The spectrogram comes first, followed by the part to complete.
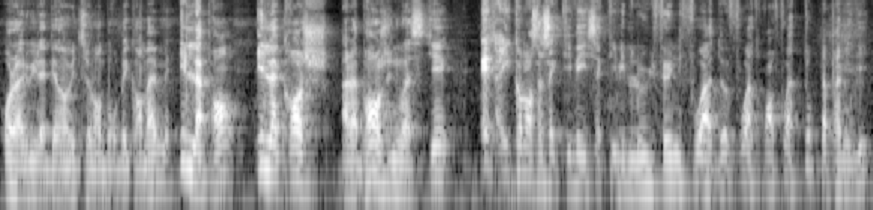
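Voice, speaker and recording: A man's voice: mid-range voice, expressive, a little fast, few pauses. A man hosting a comedy round table, telling a bawdy country joke and acting out its lines. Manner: playful, laughs often, acts out the joke's lines.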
